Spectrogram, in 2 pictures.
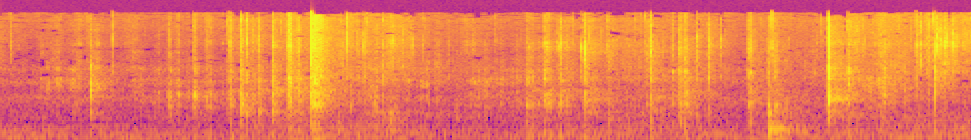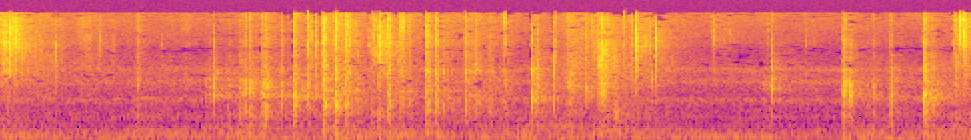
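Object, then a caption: Translucent glycerin soap bar. A metal blade shaves flakes off the surface of a solid translucent glycerin soap bar held in the hand. The cuts come as quiet clusters of bright, crisp scraping and crackling bursts, separated by near-silent pauses, with little low-end body and almost no ring after each stroke.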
